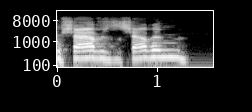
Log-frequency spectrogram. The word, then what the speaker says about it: Shavzin: How do you say your last name? Shavzin? – Shavzin, just like it sounds. Yeah, perfect. Yeah, I met David Shavzin on a we did a webinar maybe 2 weeks ago now with a mutual friend of ours, Cherish and Bridget.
